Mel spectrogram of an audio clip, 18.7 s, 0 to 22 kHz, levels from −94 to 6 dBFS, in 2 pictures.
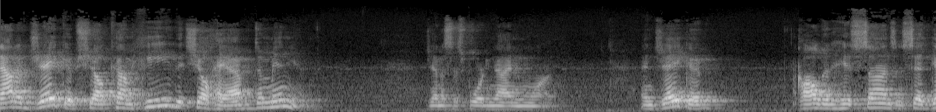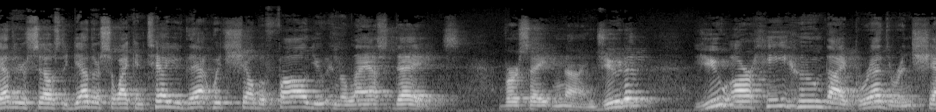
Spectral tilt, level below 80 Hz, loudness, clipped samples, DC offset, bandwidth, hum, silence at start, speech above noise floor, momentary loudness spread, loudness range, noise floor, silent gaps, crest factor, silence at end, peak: -5.5 dB/octave; -56 dBFS; -19 LUFS; under 0.1%; under 0.1%; 14.5 kHz; none; 0 s; 33 dB; 12 LU; 6 LU; -51 dBFS; none; 18 dB; 0 s; 0 dBFS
